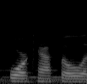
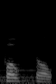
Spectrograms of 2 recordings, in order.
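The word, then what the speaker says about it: Forecastle: into position all right I do get mildly urge when people pronounce four Castle as well pronounce it that way instead of Folk Soul like it's supposed to be ah the ROV yep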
